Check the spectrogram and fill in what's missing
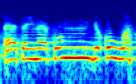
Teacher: اتيناكم بقوه، اوعى تضم لي شفايفك في الميم الساكنه اللي بعدها به، يحصل انفراد في الشفايف، ما تقفلش بقك، افتح لي بقك شويه. · Term: اخفاء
